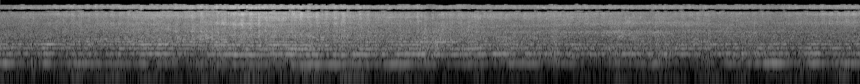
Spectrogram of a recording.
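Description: A standard-gauge toy Burlington Zephyr train running on a tinplate layout: its electric motor buzzes steadily while the wheels rumble along the metal track. It grows a little louder for a few seconds about a third of the way in.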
